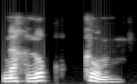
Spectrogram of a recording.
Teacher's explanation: maka huruf qaf-nya hilang secara bacaan tetapi kafnya ditebalkan · kita seolah-olah akan menyebutkan qof tapi yang keluar dari mulut adalah k · huruf qafnya hilang secara bacaan, tetapi kafnya ditebalkan. Ketika akan menyebutkan kaf ditebalkan, ini menyisakan sifat, maka dinamakan dengan idgham naqis.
